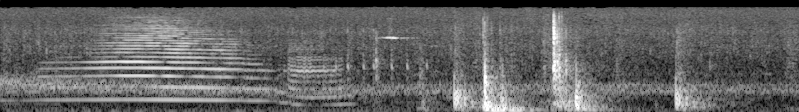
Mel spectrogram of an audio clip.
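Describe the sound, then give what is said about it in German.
A door opens with a few sharp clunks and knocks from the latch and wood. Before them comes a long, drawn-out, meow-like whine that bends downward in pitch. “Die Tür geht auf.”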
